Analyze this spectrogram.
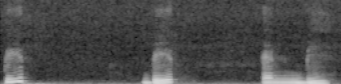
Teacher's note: It is sounds in which the airflow is modified by forming a constriction between the lower lip and the upper lip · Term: bilabial sounds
